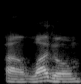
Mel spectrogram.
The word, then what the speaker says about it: lagom: author of The International best-selling um and it's pronounced lagom the Swedish Secret Of Living Well um and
